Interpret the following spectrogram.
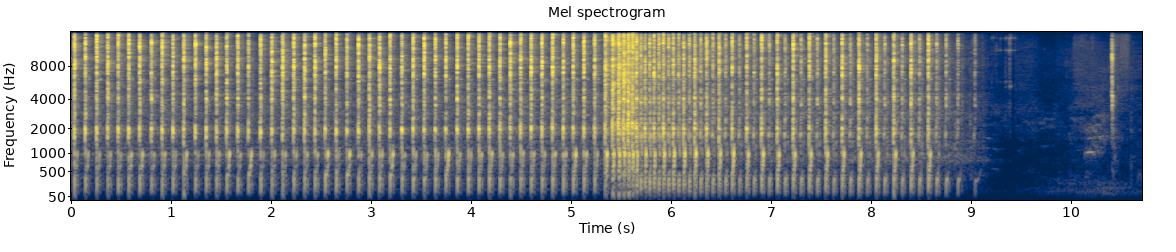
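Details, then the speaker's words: Honda Supra Fit after engine rebuild with new camshaft with decompressor, exhaust removed, no smoke when revved: unmuffled single thumps evenly about three beats a second, blips briefly, shuts off cleanly; normal idle. "Motor engkolannya udah enak, enteng ya kan, karena di as clamp yang baru itu ada dekompresinya."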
